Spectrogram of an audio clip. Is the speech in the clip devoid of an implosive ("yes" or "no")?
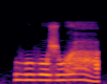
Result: yes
